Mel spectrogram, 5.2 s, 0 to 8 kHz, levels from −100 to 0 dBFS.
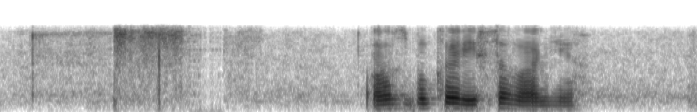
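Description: From the start the speech runs through the iLBC codec, confined to a telephone band of roughly 250 Hz to 3.4 kHz. Its plainly audible rough, slightly synthetic edge fits the 13.33 kbps mode with 30 ms frames. Unlike muffling from a simple low-pass filter, the texture itself sounds coded.

From 1.41 to 1.68 s, lost iLBC frames leave about 270 ms as a held, buzzy vowel fading into breathy noise. A second, 30 ms loss falls at 3.96 s. Unlike dropouts or stutters, no silence or repeated syllable occurs, and the speech recovers almost immediately.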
